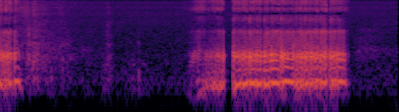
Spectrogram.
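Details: Sleeping pug snoring: a loud, buzzing snore on the in-breath, with a quieter breath before it.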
